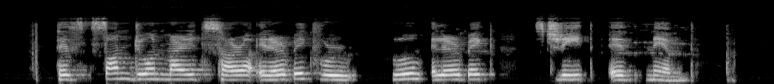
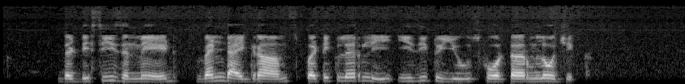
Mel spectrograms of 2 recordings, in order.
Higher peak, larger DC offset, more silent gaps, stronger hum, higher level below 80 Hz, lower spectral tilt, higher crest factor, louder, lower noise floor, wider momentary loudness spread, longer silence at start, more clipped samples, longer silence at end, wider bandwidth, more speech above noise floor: about the same, -2 dBFS vs 0 dBFS; neither; neither; neither; first, -58 dBFS vs -64 dBFS; about the same, -2.5 dB/octave vs -3 dB/octave; second, 14 dB vs 20 dB; first, -13 LUFS vs -19 LUFS; second, -38 dBFS vs -49 dBFS; about the same, 9 LU vs 8 LU; second, 0.35 s vs 0.65 s; neither; second, 0.4 s vs 0.95 s; second, 9.4 kHz vs 17 kHz; second, 25 dB vs 29 dB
